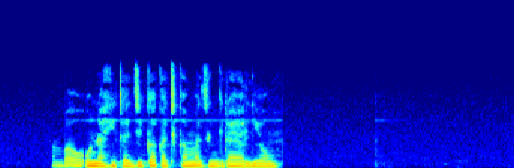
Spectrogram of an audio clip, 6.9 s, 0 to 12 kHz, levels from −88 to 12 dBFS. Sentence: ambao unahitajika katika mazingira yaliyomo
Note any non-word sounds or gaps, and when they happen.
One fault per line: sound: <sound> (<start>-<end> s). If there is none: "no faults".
no faults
